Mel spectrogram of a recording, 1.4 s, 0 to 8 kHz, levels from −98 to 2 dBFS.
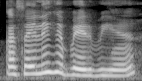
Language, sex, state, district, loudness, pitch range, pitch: Hindi, female, West Bengal, Alipurduar, -14 LUFS, 215-280 Hz, 270 Hz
